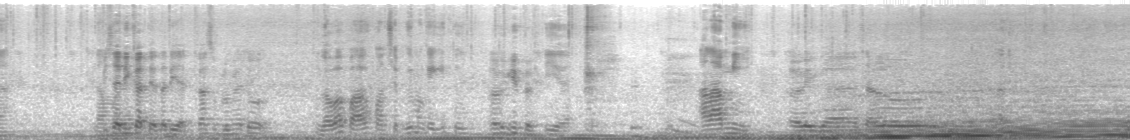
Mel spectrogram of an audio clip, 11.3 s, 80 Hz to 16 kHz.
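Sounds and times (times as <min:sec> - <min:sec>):
speech: 0:01.0 - 0:06.1, 0:07.0 - 0:09.8
motorcycle engine passing on street: 0:03.7 - 0:11.3.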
